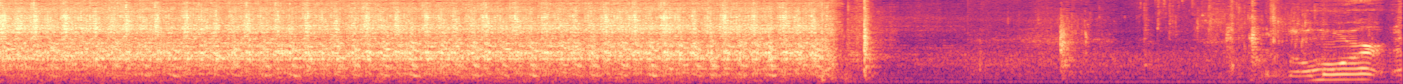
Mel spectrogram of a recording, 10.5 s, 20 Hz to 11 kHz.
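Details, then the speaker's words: 1966 Ford F250, 352 FE V8, parked since 1992, cold February first start attempt with fuel poured in: starter turns it evenly about six seconds without firing; choke barely works, suspected no fuel through carburettor, distributor points to check. "choke it the choke's not working from inside the cab at least not very well don't think we're getting fuel through the carburetor probably gonna have to pull that thing off and do a clean on it"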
